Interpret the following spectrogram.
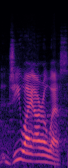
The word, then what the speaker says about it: gyros: And G-Y-R-O-S, for the record, how is that pronounced? Gyro? Gyro. Okay, I don't even order it. I don't want to mispronounce it. The proper Greek pronunciation is gyros.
